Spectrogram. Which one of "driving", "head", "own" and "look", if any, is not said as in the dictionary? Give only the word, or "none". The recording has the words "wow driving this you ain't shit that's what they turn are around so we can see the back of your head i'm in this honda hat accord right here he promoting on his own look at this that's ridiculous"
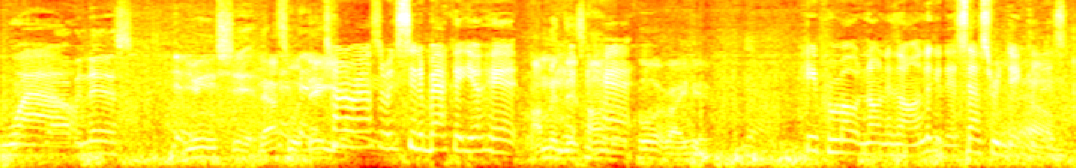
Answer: driving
